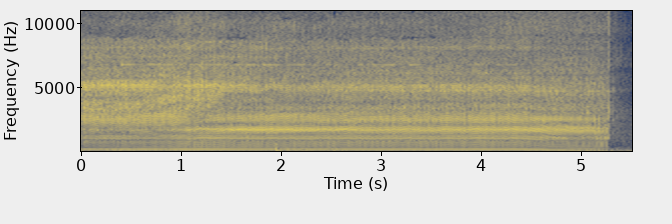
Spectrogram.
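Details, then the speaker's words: Traxxas Slayer Pro nitro RC engine after tuning, dialed in to shut off at 3 seconds, half a tank of fuel: clean steady high-pitched drone without stumbling, winding down smoothly at shutoff. Judged well tuned and reliable. "I think I'm going to leave it right there I'm happy with that seems pretty reliable"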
